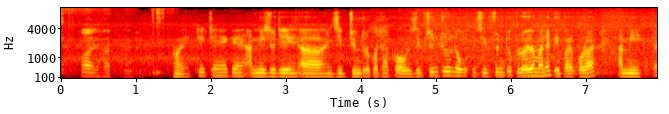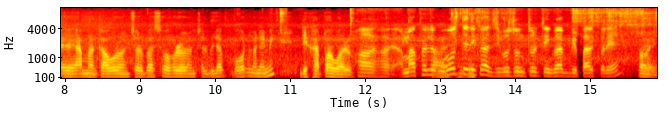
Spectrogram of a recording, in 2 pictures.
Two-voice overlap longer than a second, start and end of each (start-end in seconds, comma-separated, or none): none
